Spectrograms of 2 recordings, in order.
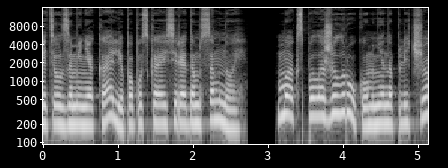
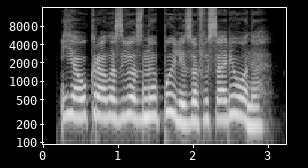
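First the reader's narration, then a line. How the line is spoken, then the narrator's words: Breathless. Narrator (Russian): Выдохнула я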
